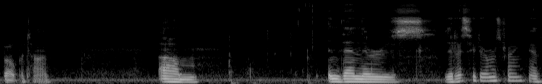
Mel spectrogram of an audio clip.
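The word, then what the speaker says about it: Beauxbatons: um Durham string and boba time yes it's pronounced bow baton um and then there's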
